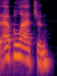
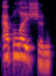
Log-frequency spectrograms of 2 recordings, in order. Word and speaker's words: Appalachian: apple like Appaloosa horse Apple latch as in you latch the door in i-a-n-n almost like I plan no it's Appalachian Appalachian Jesus loves I don't care as long as you don't pronounce it appellation oh I'm never gonna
